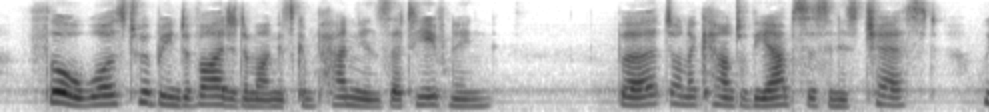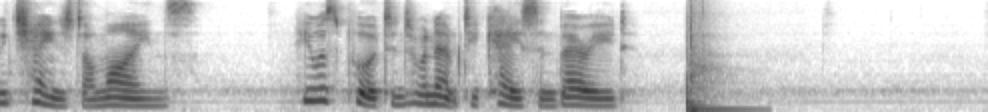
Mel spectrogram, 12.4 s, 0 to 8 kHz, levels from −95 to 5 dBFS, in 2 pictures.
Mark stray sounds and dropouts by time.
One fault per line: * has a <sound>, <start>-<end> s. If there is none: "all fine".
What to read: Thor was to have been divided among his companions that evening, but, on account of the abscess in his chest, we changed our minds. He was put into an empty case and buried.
* has a thud, 10.5-11.0 s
